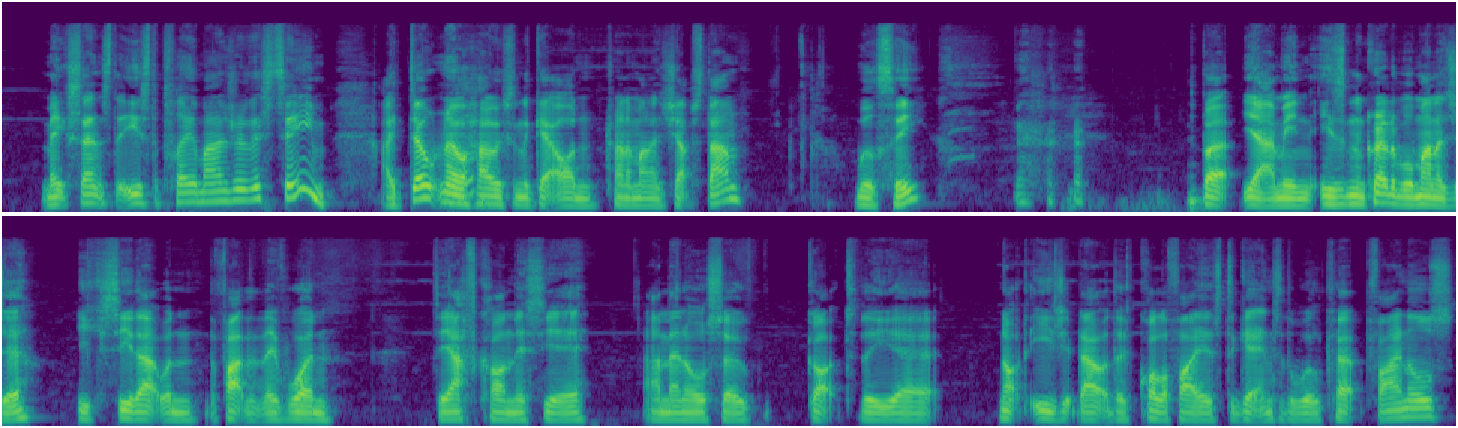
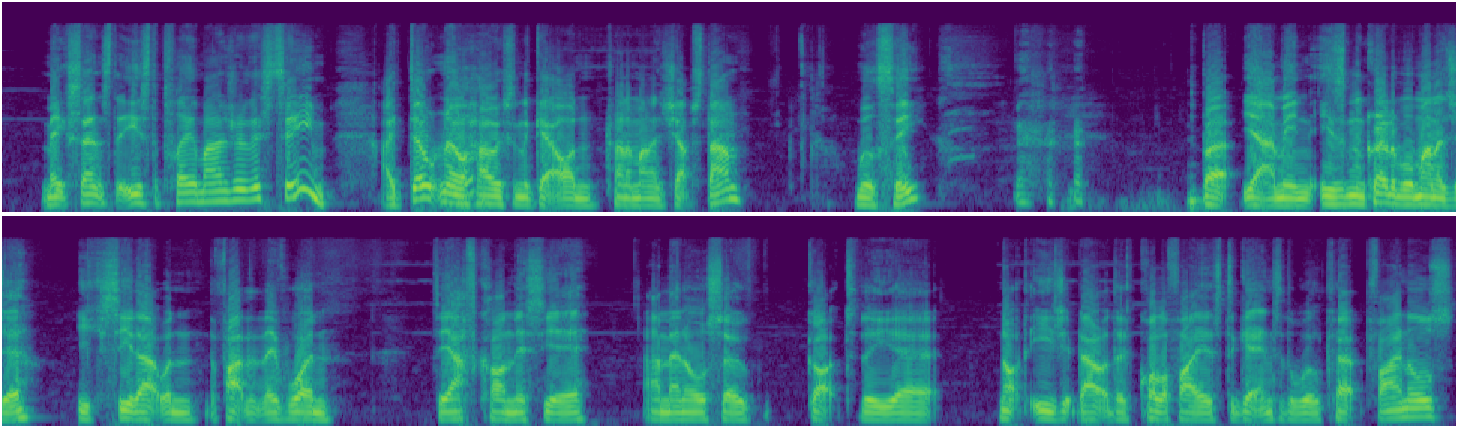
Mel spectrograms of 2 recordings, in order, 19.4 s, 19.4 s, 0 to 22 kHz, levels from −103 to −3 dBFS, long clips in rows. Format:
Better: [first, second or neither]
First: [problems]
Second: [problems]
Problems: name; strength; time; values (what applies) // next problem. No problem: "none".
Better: first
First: none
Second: distortion; slight; 10 dB below the speech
